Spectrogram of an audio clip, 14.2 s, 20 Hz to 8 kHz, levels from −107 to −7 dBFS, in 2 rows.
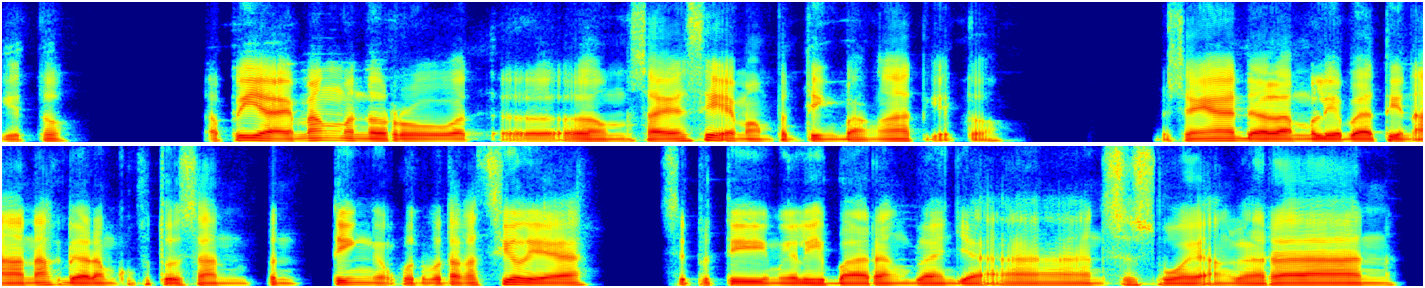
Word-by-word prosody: gitu. 100 +3 -5 0.7
Tapi 135 -1 +2
ya 110 - +5
emang 130 +5 -1
menurut, 105 -3 0
mmm, 100 0 -2
saya 105 +2 +2
sih 130 +5 +1
emang 100 -2 -5
penting 95 +1 -3
banget 100 +4 -2
gitu. 120 - -8 0.8
Misalnya 120 +2 +1
dalam 105 -1 +4
ngelibatin 105 0 +2
anak 110 +4 +1
dalam 100 -2 +2
keputusan 95 -1 -4
penting, 110 +2 -3
kepu 100 - -7
keputusan 105 -1 -1
kecil 125 +4 +2
ya. 105 +1 +3 0.4
Seperti 105 -1 -1
milih 100 0 +2
barang 95 +1 +1
belanjaan 95 0 -1
sesuai 95 -2 -1
anggaran 105 +3 +1
105 Hz, 120 wpm, -18 LUFS, 100-105 Hz, 0.8 s, ya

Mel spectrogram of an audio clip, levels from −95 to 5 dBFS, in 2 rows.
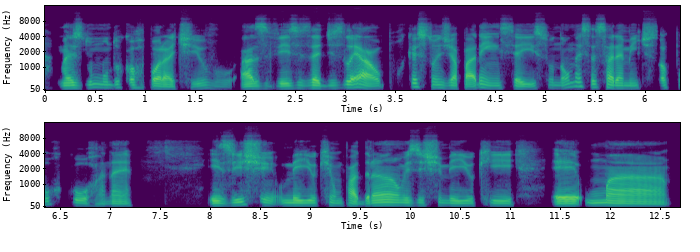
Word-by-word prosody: Mas 110 0 +1
no 125 - -7
mundo 130 -1 -8
corporativo, 95 -3 -1
às 95 +2 +2
vezes 100 +4 -3
é 110 - +6
desleal 105 +2 +3
por - - -30
questões 130 -6 -1
de 115 - -2
aparência, 105 +3 0
isso 95 +6 -3
não 115 - -6
necessariamente 115 - -1
só 105 - 0
por 130 +2 -12
cor, 85 -6 -5
né. 85 0 -2 0.8
Existe 100 +2 +2
meio 100 0 0
que - - -4
um 95 -1 -6
padrão, 105 +3 +2
existe 105 +1 +1
meio 95 -1 -2
que, 95 -3 -3 0.4
eh, 85 0 +7
uma, 90 -6 +2
100 Hz, 135 wpm, -26 LUFS, 95-110 Hz, 0.8 s, eh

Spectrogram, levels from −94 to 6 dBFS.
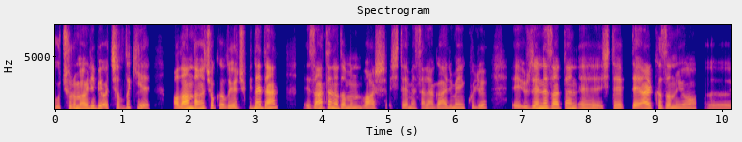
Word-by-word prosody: uçurum 180 +2 -1
öyle 175 +4 +1
bir 220 - +1
açıldı 180 +5 -2
ki 225 - -4 0.3
alan 200 +9 +7
daha 215 +1 +4
çok 220 -2 -3
alıyor. 170 -9 -1
Çünkü 220 -2 -7
neden? 265 +3 +6 0.4
E, - - -9
zaten 270 -5 +3
adamın 165 -7 -2
var, 155 0 -1
işte, - - -7
mesela, 65 - -6
gayrimenkulü. 145 - -5 0.4
E, - - -4
üzerine 205 +5 +2
zaten, 210 0 +1
eee, 95 +1 -4
işte, 195 -2 -4
değer 185 +7 +5
kazanıyor, 150 -8 -4 0.2
ııı, 105 -3 -11
175 Hz, 155 wpm, -23 LUFS, 145-210 Hz, 0.4 s, alan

